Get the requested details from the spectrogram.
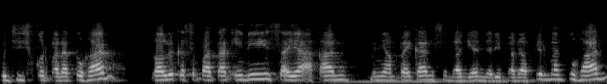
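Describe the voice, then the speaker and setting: This man's voice is high in pitch, with a dark, mellow tone. He speaks at a fairly quick pace with ordinary pitch variation. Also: very even loudness. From Indonesia, Cirebon (West Java). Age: 70s. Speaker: lay preacher and businessman. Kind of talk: sermon. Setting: video call.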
